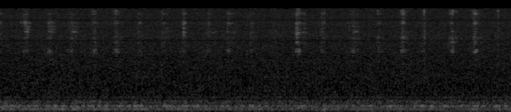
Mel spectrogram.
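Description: Near silence: a low steady hum, with faint irregular light ticks of a paintbrush being feathered over the plastic claws of a miniature.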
